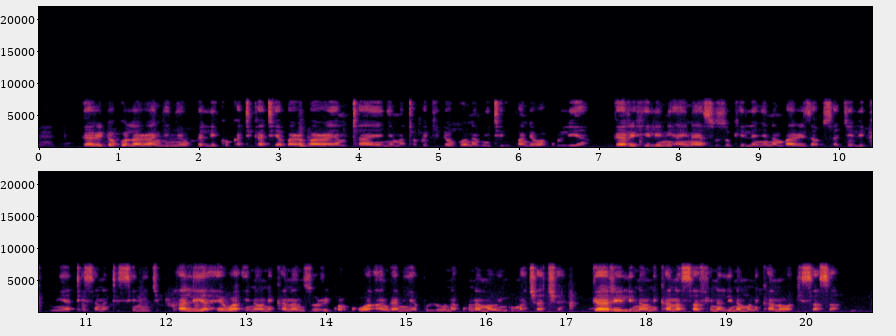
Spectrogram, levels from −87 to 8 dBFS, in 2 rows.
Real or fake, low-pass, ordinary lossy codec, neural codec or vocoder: real; 7.2 kHz; Opus, 32 kbps; none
